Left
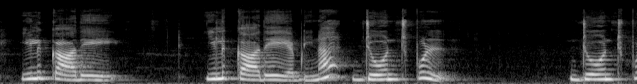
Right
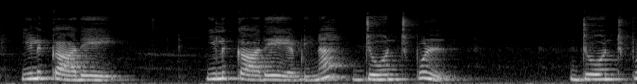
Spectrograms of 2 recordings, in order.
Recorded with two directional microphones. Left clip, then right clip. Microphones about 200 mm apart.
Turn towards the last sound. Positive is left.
turn(degrees=50)  # may be behind; listen again after turning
